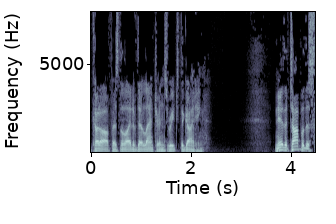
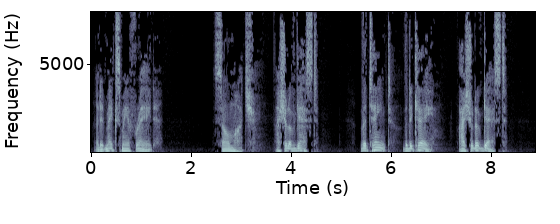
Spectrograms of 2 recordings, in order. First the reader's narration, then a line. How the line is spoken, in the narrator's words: Moraine said softly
